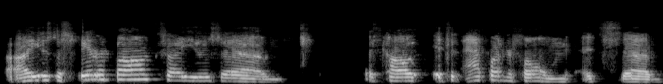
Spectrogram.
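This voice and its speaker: A man giving casual interview answers as a guest, halting and plain-spoken. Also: fairly high pitch, highs cut off. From born in Norway, raised in Newfoundland, Canada. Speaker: guest, paranormal investigator and medium.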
